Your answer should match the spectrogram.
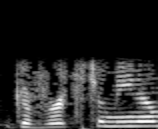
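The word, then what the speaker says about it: Gewürztraminer: those varietals that are white wines and it's pronounced Gewurztraminer look so that's how you pronounce my favorite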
